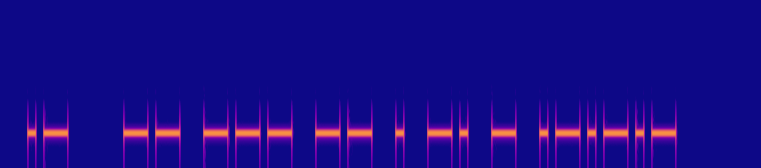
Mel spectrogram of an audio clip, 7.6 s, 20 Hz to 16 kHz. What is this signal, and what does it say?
Morse code, heard as a keyed tone, about 15 wpm, 700 Hz. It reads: A MOMENT.
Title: Sentences from Top 1400 Words 15wpm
